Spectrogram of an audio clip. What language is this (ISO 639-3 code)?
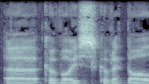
cym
